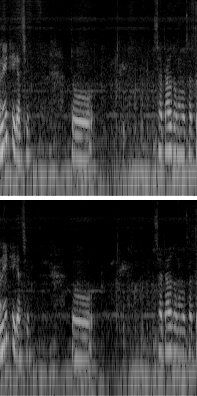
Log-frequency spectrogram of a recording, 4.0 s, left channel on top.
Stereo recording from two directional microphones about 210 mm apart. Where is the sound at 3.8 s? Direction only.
25° left (ahead or behind).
